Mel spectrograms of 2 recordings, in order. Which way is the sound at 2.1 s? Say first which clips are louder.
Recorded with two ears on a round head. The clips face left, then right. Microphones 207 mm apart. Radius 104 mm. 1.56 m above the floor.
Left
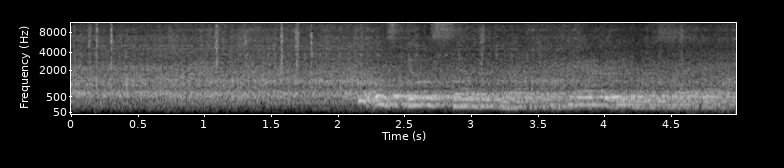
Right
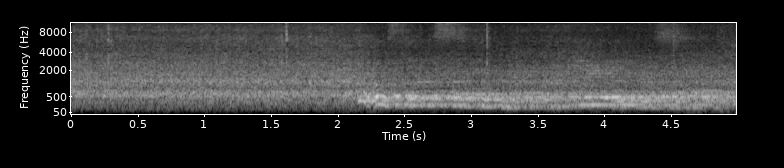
Left 1 dB; 10° left (ahead or behind).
